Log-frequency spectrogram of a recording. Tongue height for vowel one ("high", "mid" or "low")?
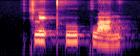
mid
